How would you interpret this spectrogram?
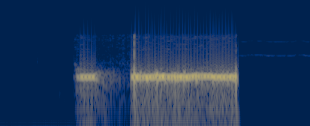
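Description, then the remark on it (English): Telephone line tones: a short beep followed by a longer steady ringing tone, clear, with no voices around them, as a call is placed back to a woman. “Let's call her back.”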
